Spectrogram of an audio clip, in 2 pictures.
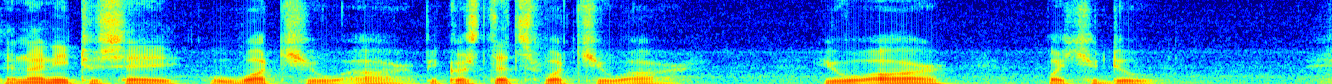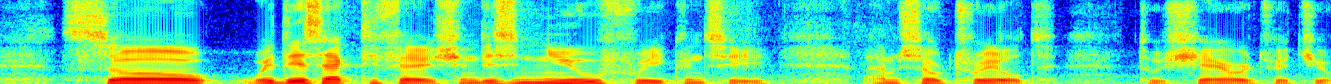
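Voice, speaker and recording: The delivery is fairly slow, broken by long, frequent pauses. Intonation is lively, with big swings in loudness. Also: man, very deep, low pitch for a man. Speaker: spiritual teacher. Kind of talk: webinar talk. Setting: online webinar.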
